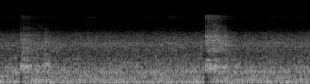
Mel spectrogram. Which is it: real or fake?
real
